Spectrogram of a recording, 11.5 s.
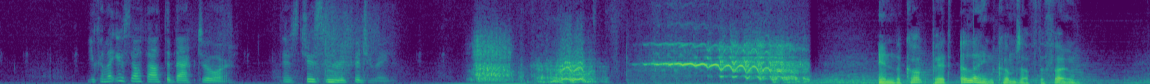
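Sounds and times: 
speech: 0.9 - 4.0, 4.7 - 6.2, 7.8 - 10.9
horse neighing: 4.7 - 8.1.

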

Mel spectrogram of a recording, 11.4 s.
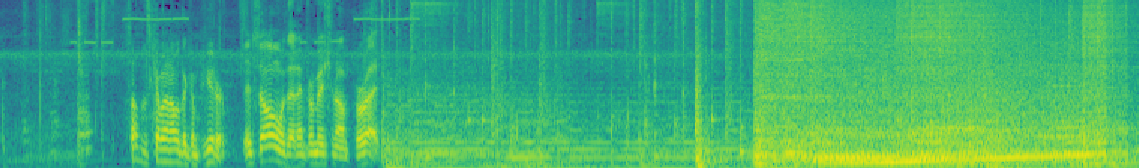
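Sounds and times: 
speech: 1.3 - 4.0
armored car engine speeding along a dirt track: 5.0 - 11.3.

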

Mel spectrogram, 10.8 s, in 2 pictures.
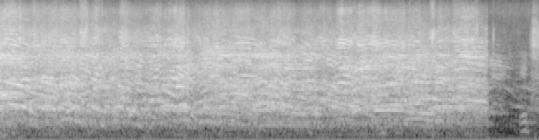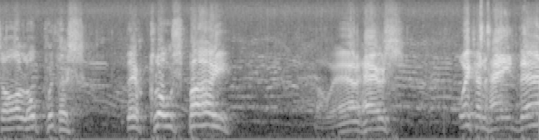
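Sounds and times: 
crowd of townspeople murmuring and shouting: 0.0 - 10.7
speech: 5.4 - 7.8, 8.8 - 10.7.

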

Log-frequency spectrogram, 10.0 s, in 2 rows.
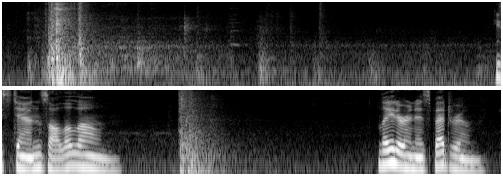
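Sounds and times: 
door swinging shut: 0.3 - 1.1
speech: 5.0 - 6.3, 8.8 - 9.9.

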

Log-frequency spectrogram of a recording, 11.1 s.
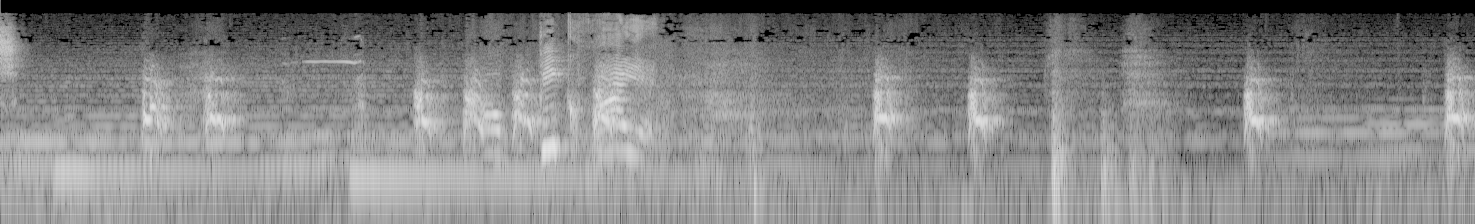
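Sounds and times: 
collie dog barking: 1.0 - 1.9, 2.6 - 4.2, 6.5 - 7.6, 9.3 - 9.7, 10.8 - 11.0
speech: 4.1 - 5.1.

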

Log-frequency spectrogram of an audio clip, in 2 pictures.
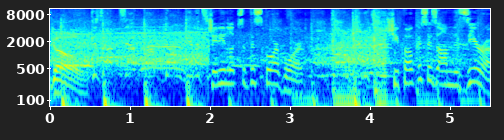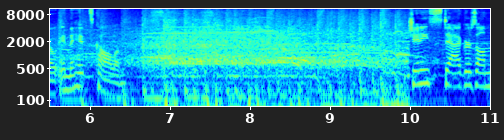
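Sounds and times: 
speech: 0.0 - 0.4, 2.0 - 6.9, 10.0 - 10.9
crowd cheering at a baseball game: 0.0 - 10.9.

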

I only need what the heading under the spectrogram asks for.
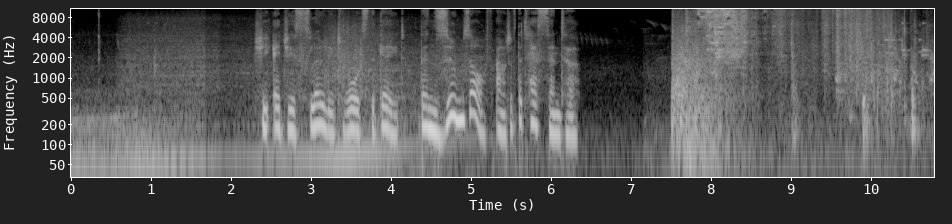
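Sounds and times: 
speech: 2.3 - 6.4
car crashing into a milk float: 7.5 - 10.6
glass shattering: 7.5 - 10.7
pieces tinkling and clattering: 7.5 - 10.7.

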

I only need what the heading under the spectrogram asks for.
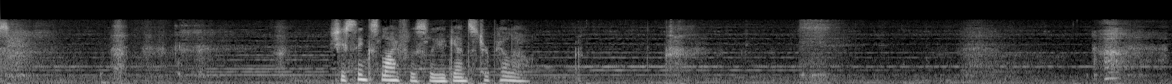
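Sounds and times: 
dying woman breathing raggedly in a drama: 0.0 - 3.3, 6.6 - 11.7
speech: 3.4 - 5.4.

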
